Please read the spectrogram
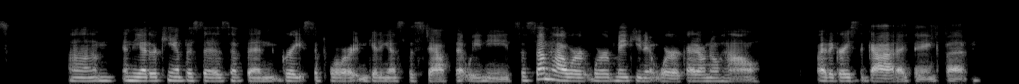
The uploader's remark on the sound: Noble County, Indiana COVID-19 Forum. Online via Zoom.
